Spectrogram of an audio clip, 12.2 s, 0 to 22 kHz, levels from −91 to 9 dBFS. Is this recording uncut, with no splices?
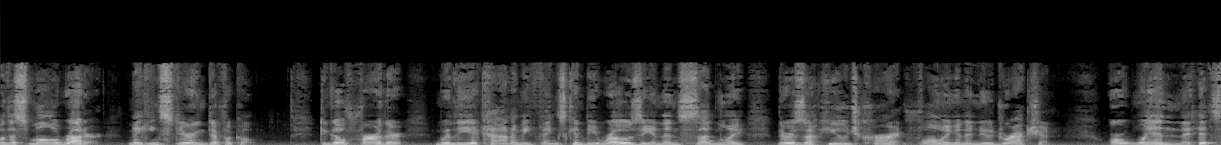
yes; 0 cuts

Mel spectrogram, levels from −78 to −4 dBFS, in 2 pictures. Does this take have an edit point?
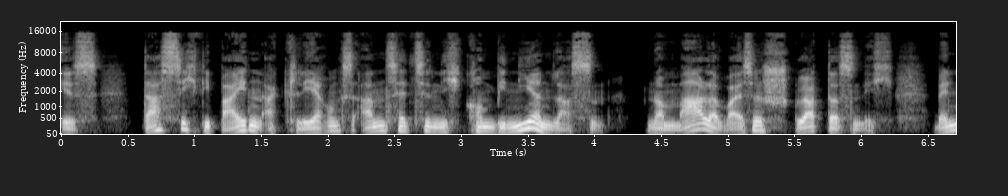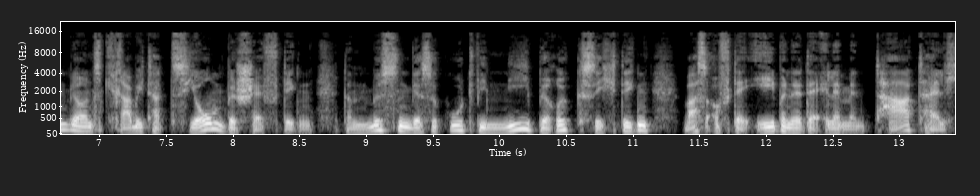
yes; 2 cuts; at 4.2 s, 7.0 s

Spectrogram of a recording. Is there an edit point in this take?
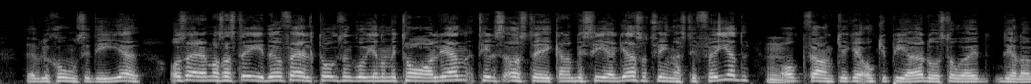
yes; 2 cuts; at 1.4 s, 7.6 s

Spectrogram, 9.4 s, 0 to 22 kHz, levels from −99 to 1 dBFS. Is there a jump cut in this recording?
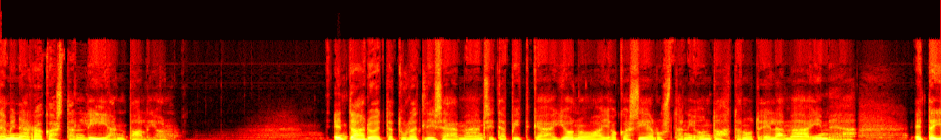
no; 0 cuts

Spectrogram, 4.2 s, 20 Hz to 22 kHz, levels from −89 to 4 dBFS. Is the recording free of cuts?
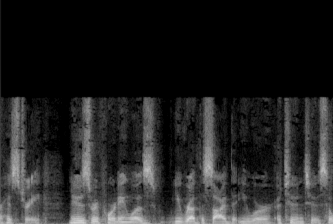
yes; 0 cuts

